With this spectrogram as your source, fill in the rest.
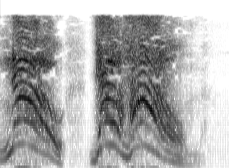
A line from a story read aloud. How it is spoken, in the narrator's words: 700 people screaming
